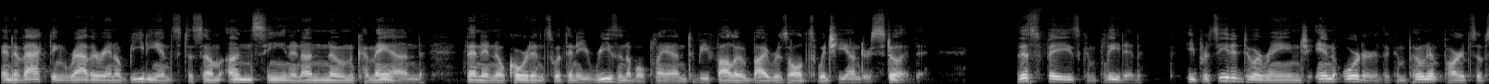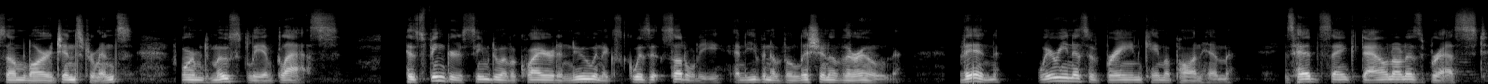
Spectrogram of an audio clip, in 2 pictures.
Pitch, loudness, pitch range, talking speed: 105 Hz, -20 LUFS, 95-120 Hz, 160 wpm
